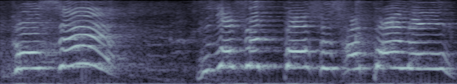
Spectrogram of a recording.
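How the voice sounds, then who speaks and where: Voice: little pitch movement, heavy background noise. A performer playing a fussy, gossiping middle-aged housewife, catty and melodramatic, in a one-person stage comedy. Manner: shrill, catty, melodramatic, fast-switching asides.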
